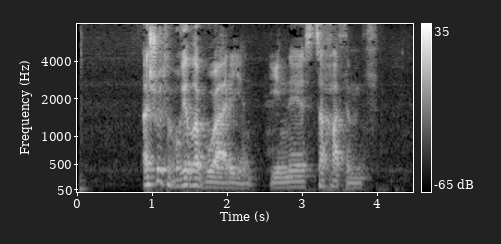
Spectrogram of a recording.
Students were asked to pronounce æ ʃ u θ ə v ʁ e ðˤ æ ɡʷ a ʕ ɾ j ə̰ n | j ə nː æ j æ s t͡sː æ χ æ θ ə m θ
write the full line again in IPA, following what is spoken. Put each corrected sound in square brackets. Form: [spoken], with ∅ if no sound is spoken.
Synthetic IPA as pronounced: æ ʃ u θ ə v ʁ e ðˤ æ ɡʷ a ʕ ɾ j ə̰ n | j ə nː æ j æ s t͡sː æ χ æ θ ə m θ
